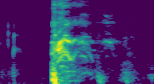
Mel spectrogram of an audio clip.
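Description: A single deep, heavy cough of the kind that would stand out in an office, loud and abrupt, alone, then trailing into a few faint sounds.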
